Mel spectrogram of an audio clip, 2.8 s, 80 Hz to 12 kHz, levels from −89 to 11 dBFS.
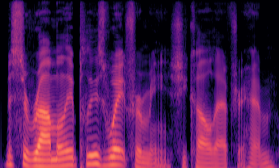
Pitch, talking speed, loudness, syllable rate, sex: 115 Hz, 215 wpm, -20 LUFS, 5.8 syllables/s, male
